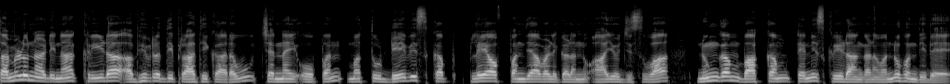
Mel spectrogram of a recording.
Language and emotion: Kannada, neutral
